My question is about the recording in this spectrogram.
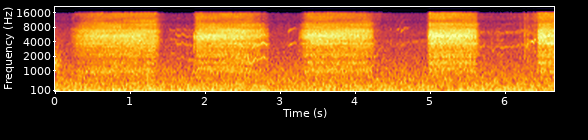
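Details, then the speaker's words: Hayter Harrier 41 petrol mower carburettor being cleaned for surging, fuel line feeding the bowl: short sharp hiss bursts that stop cleanly as the float rises and the needle valve seats, shutting fuel off correctly; float working properly. "Now this is, if that was empty, you should hear a noise. And as it fills up, the float will go up and you'll stop the noise. That means it's turning off."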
